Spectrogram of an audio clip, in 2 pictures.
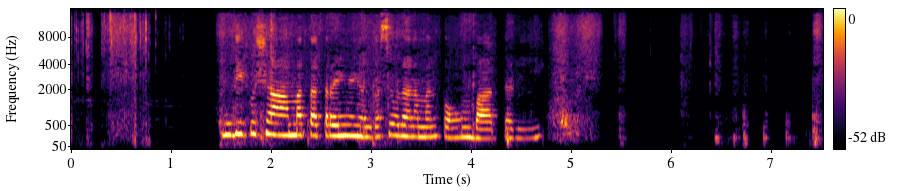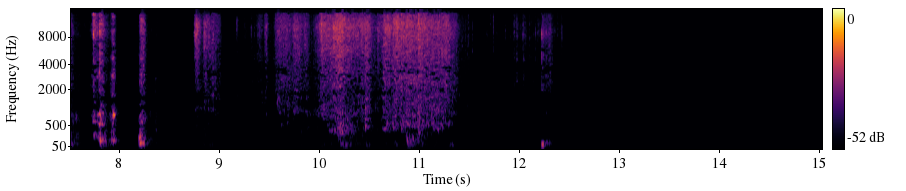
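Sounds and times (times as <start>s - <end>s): packaging rustling tear: 0.0s - 1.2s, 8.8s - 12.5s
packaging crinkling: 0.0s - 2.0s, 8.8s - 12.5s.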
